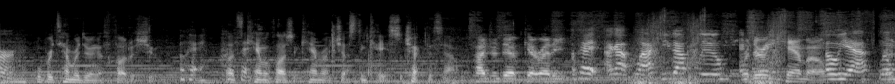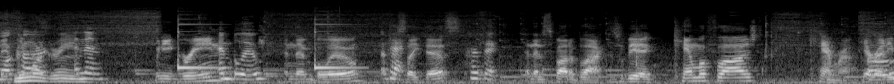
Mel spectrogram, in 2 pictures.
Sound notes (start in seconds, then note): 5.3 paint spraying; 12.1 ding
